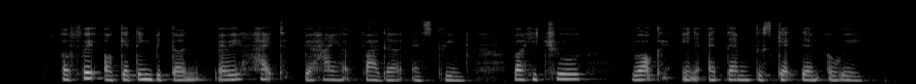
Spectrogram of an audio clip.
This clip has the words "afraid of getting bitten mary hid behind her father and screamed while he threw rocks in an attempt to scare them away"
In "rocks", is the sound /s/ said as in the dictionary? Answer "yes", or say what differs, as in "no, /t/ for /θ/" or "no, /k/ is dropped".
no, /s/ is dropped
